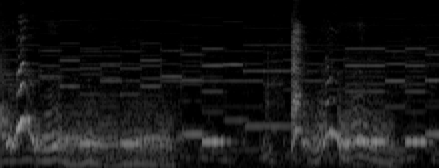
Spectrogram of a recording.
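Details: Pomeranian dog indoors singing along to a ringing alarm clock: wavering, drawn-out howls rising and falling over steady electronic alarm tones, with the owner's voice briefly heard.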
